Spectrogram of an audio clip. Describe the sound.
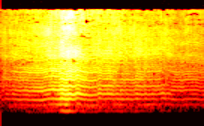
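Mosquitoes and flies in a house make a high-pitched, whining buzz. The continuous drone swells to a peak, then eases off. It is fairly soft and heard on its own.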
